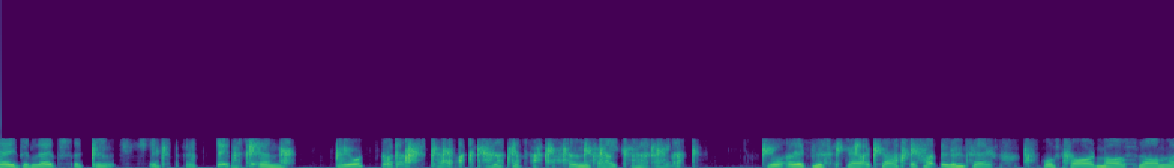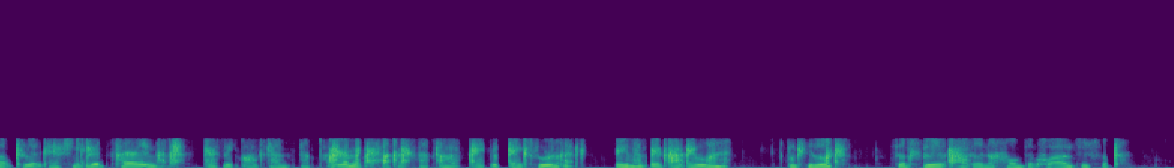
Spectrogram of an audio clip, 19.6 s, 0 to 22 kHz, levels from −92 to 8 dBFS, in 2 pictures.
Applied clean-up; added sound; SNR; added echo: neural diffusion model UNIVERSE++.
